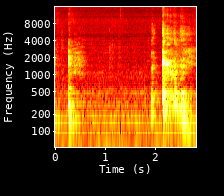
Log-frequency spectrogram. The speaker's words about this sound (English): Y'all forgive me for this coughing. But this medicine is strong.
